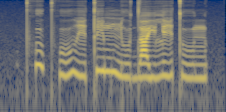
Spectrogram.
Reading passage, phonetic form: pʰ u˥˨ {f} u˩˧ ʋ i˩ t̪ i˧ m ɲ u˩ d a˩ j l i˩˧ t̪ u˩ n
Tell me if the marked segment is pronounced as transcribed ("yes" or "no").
no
